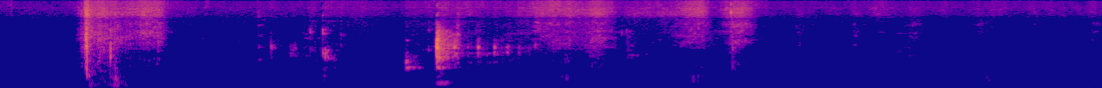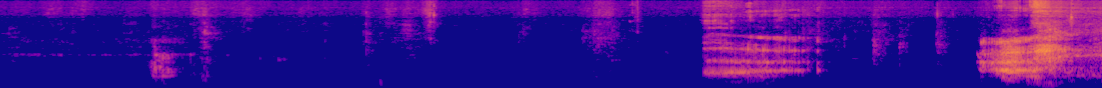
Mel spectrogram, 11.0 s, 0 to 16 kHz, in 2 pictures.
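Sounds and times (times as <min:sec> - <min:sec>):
man's throaty vocal noises: 0:09.0 - 0:09.7, 0:10.4 - 0:11.0.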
